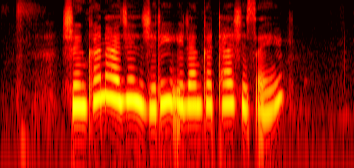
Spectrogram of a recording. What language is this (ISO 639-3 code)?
hau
